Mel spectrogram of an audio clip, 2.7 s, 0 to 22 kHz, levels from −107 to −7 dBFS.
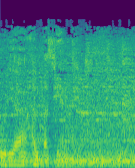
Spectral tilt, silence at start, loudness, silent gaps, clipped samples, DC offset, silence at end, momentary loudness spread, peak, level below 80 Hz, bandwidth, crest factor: -4 dB/octave; 0 s; -18 LUFS; none; under 0.1%; under 0.1%; 0 s; 1 LU; -4 dBFS; -36 dBFS; 13.5 kHz; 14 dB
